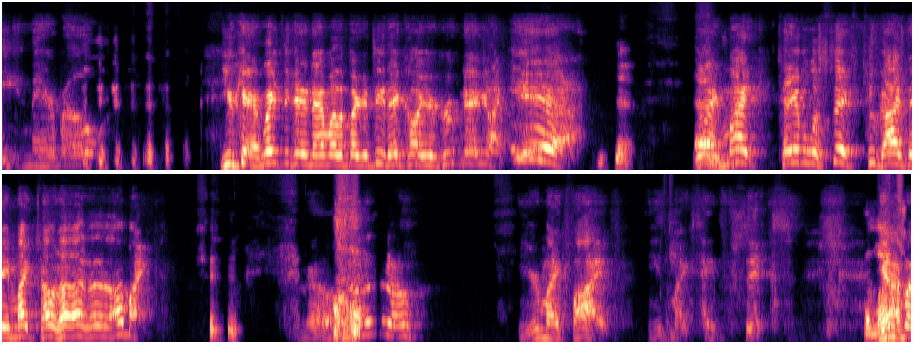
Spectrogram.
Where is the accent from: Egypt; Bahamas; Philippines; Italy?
Philippines; I'm Filipino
